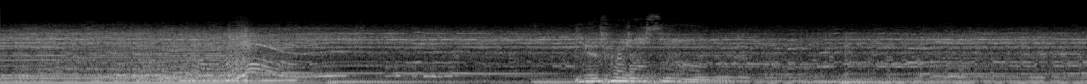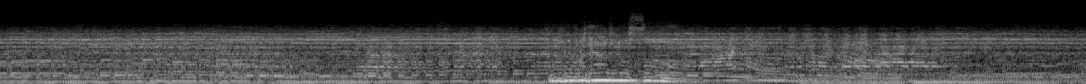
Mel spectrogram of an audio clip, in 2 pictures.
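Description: Live progressive rock band improvising: held bass notes that change every few seconds under wavering, sliding melodic tones, swelling louder about six and seventeen seconds in.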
